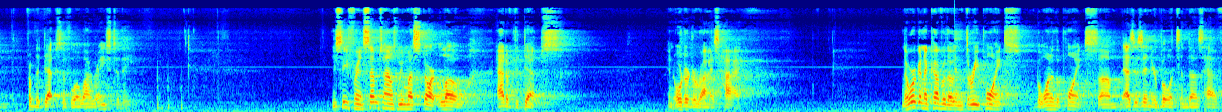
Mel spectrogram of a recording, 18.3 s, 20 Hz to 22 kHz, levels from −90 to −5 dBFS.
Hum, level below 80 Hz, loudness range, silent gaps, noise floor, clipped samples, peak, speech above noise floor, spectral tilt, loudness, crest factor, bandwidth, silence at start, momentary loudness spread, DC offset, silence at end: none; -58 dBFS; 9 LU; none; -56 dBFS; under 0.1%; -6 dBFS; 30 dB; -2 dB/octave; -25 LUFS; 22 dB; 16.5 kHz; 0 s; 18 LU; under 0.1%; 0 s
